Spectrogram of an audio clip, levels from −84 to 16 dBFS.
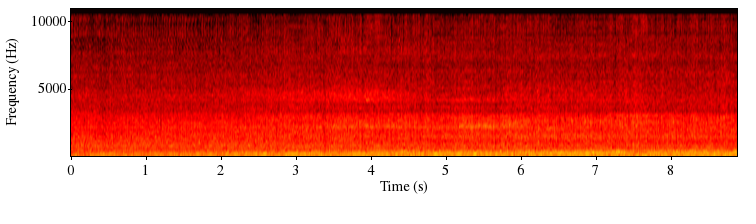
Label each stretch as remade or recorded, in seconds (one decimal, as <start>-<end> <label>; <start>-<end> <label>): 0.0-8.9 remade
